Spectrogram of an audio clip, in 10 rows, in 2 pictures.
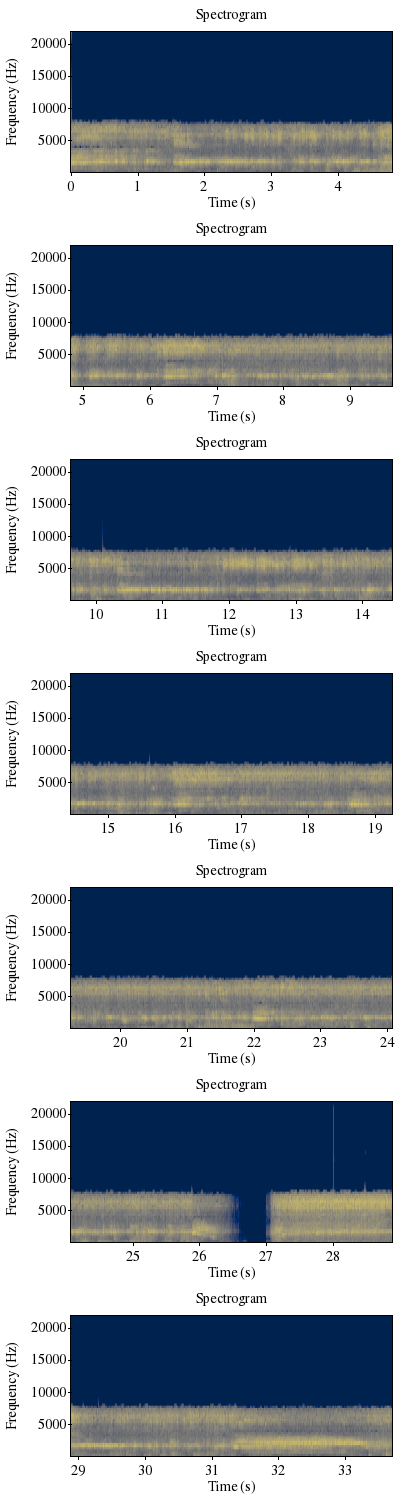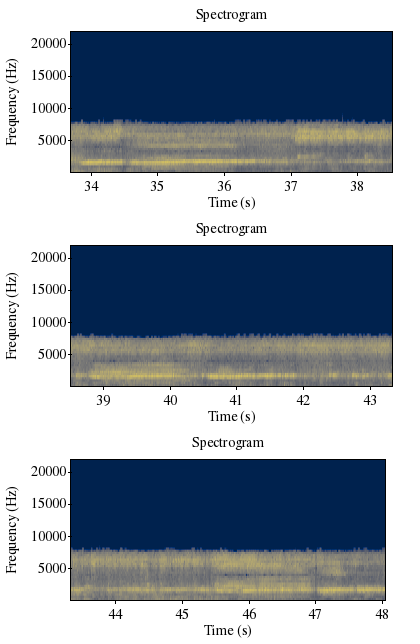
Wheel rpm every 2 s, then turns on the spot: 230, 230, 230, 230, 230, 230, 230, 230, 230, 230, 230, 230, 230, 80, 230, 230, 210, 220, 230, 230, 230, 230, 230, 230.
none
